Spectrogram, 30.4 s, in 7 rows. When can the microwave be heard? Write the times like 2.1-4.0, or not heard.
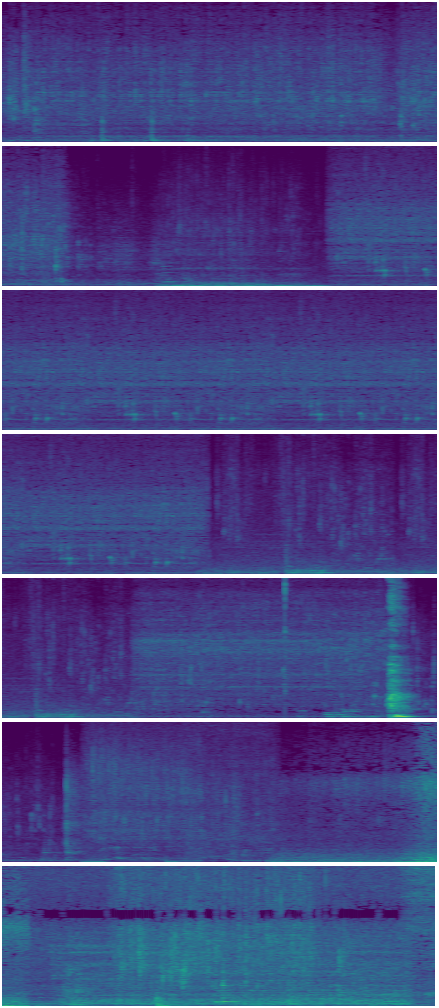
not heard.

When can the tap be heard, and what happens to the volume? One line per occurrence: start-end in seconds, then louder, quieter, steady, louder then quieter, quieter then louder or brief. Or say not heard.
0.0-30.4 louder.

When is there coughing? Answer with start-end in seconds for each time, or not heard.
20.2-21.6.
